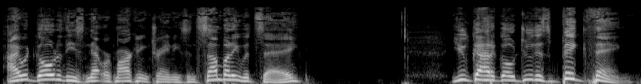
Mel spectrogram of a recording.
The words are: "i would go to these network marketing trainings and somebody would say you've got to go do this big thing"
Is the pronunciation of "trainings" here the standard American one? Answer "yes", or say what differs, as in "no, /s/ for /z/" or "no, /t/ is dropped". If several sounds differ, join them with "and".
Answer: yes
